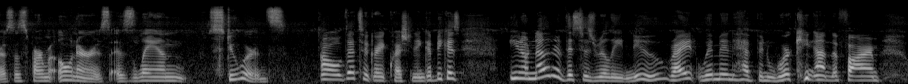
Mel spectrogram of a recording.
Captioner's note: none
